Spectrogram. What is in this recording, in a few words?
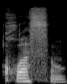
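pronunciation "croissants", French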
